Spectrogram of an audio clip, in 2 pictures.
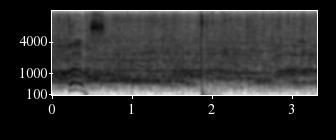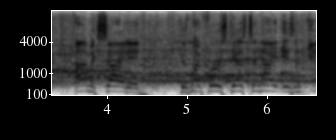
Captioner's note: cheers and applause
